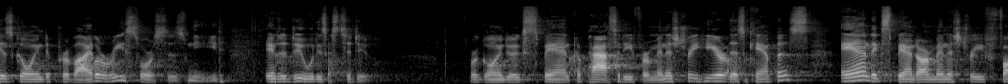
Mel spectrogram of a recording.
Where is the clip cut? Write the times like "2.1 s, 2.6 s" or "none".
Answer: 0.9 s, 1.9 s, 2.8 s, 3.3 s, 5.7 s, 7.3 s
